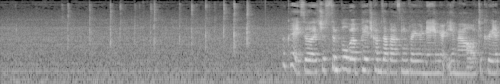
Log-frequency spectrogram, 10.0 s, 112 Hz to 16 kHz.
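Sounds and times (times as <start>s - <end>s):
steady low hum: 0.0s - 10.0s
laptop keyboard typing: 1.2s - 5.1s.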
